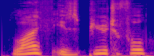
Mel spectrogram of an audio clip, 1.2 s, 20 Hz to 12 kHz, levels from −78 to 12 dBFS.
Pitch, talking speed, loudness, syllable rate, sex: 180 Hz, 155 wpm, -18 LUFS, 5.2 syllables/s, male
